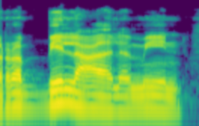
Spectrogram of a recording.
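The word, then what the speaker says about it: رب العالمين: उसी में से है कि ये अलिफ जो है प्रोनाउंस नहीं होगा। रब्बुल आलमीन।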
